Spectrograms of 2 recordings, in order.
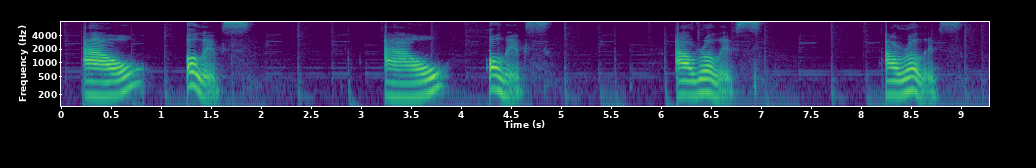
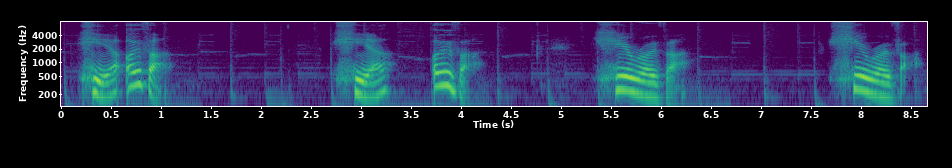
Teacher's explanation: I'm linking two vowel sounds together. Your eyes. And we do that with the linking R.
